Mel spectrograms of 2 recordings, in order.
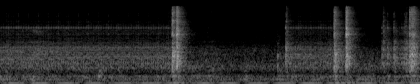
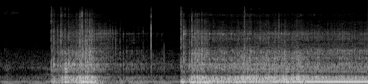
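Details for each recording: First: Maytag Neptune MAH4000AWW washer with the water off: after some clatter, the pump kicks on with a strained, steady droning hum. Both the drain and recirculation pumps are noisy; the second pump is seized. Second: Maytag Neptune MAH4000AWW washer drain pump (120 V AC, 40 W) after servicing for a terrible noise, bench-tested on direct mains power: steady low hum with no scraping or rattle, running smoothly and quietly.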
